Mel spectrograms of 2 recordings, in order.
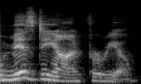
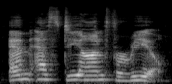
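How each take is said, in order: First: Ms is said as the single word miz. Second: Ms is spelled out as two separate letters. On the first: The speaker calls it right. "I'm getting corrected" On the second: The speaker calls it wrong. "Did I not say that right?"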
